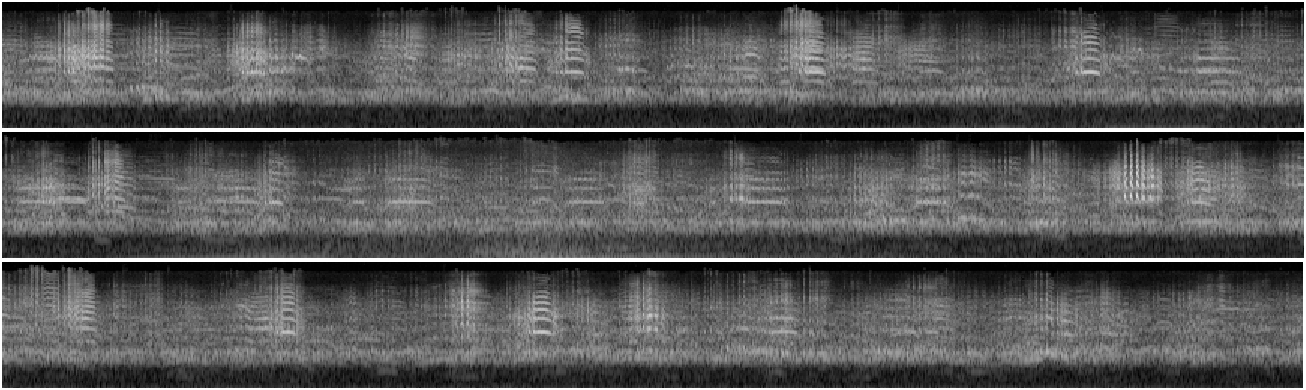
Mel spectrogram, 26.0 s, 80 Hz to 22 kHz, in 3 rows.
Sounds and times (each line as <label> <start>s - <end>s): calls and flight calls from white naped cranes and hooded cranes 0.0s - 26.0s
windy 1.8s - 21.2s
